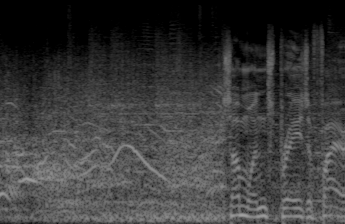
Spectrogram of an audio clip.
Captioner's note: people shouting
